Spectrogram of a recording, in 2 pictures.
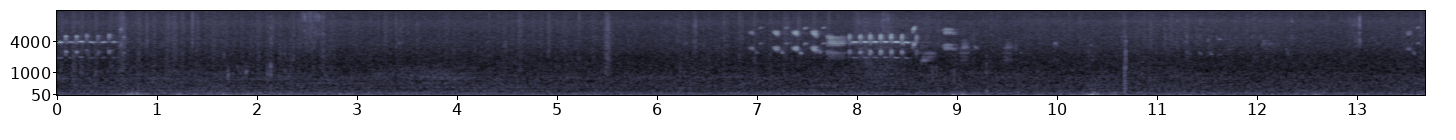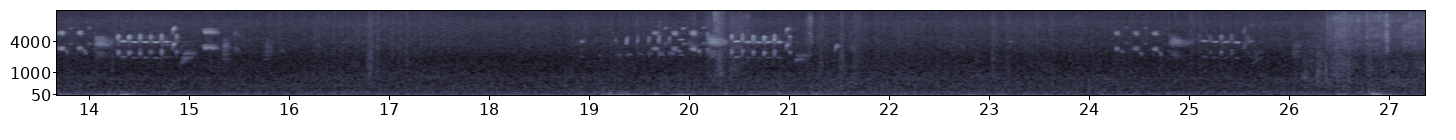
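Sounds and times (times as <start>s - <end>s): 
two male song sparrows singing back and forth: 0.0s - 1.0s, 6.5s - 10.2s, 13.2s - 16.1s, 18.8s - 27.3s
steady outdoor hiss and low rumble: 0.0s - 27.3s.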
